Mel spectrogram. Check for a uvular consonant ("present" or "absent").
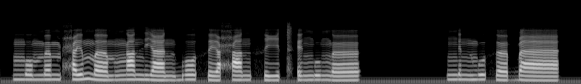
absent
